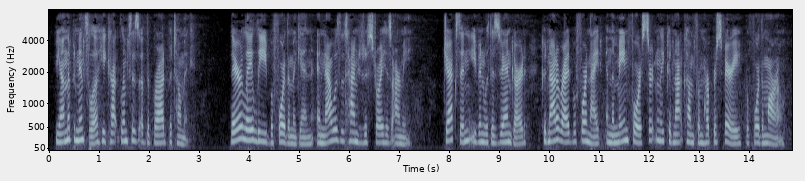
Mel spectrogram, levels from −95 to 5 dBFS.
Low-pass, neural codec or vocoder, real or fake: 7.2 kHz; none; real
